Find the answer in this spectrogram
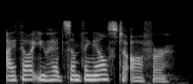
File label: fem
